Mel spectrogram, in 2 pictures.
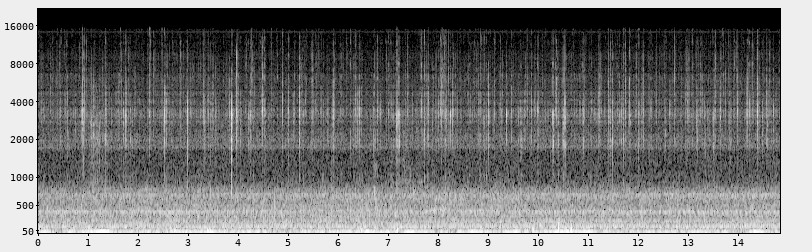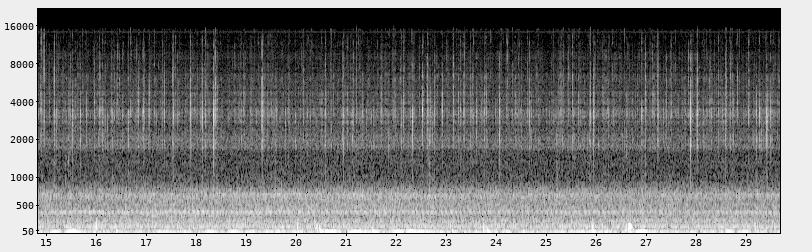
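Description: Underwater ambience heard through a waterproof camera housing: a steady low hum with a constant faint tone, peppered with scattered small clicks and crackles, and a few louder ticks.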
